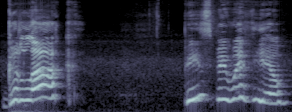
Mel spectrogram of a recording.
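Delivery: high, loud mock blessing of a president; hammed-up, carefree politician voice; loud sing-song brush-off of a president; mocking Hoover. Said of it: "He said".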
